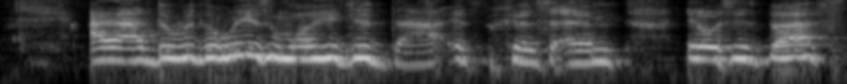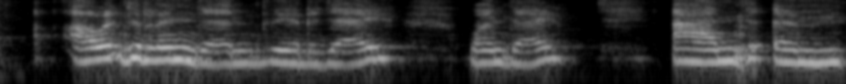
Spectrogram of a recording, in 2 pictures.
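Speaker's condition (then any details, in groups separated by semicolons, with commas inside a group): Down syndrome; adult woman, 25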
